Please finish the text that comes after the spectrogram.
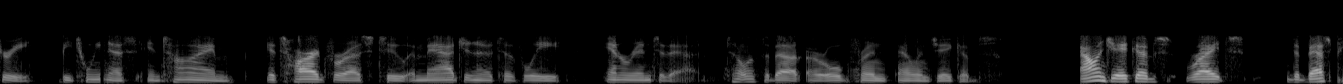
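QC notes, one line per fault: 1.00–1.09 s, packet loss on an ADPCM call: a hard-edged gap of silence about 40 ms long, consistent with a couple of lost packets, cuts into the speech. Because G.726 at 32 kbit/s codes only differences from an adaptive prediction, the decoder's predictor and step size drift out of step with the sender's across the gap. The speech returns with some roughness, which settles over the following tens of milliseconds.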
